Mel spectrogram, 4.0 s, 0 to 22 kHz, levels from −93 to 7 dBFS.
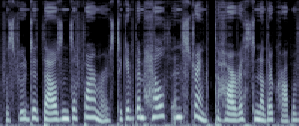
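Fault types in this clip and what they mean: Imaging from sample-and-hold upsampling: throughout, a metallic fizz between 8 and 16 kHz about 22 dB below the speech, consistent with repeating samples from a 16 kHz source without smoothing.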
